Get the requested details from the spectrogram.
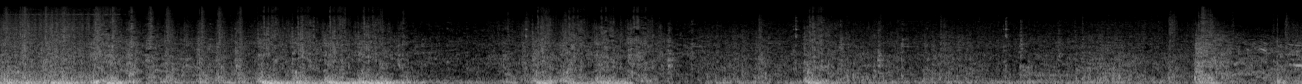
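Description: Tank guns fire with loud booms.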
